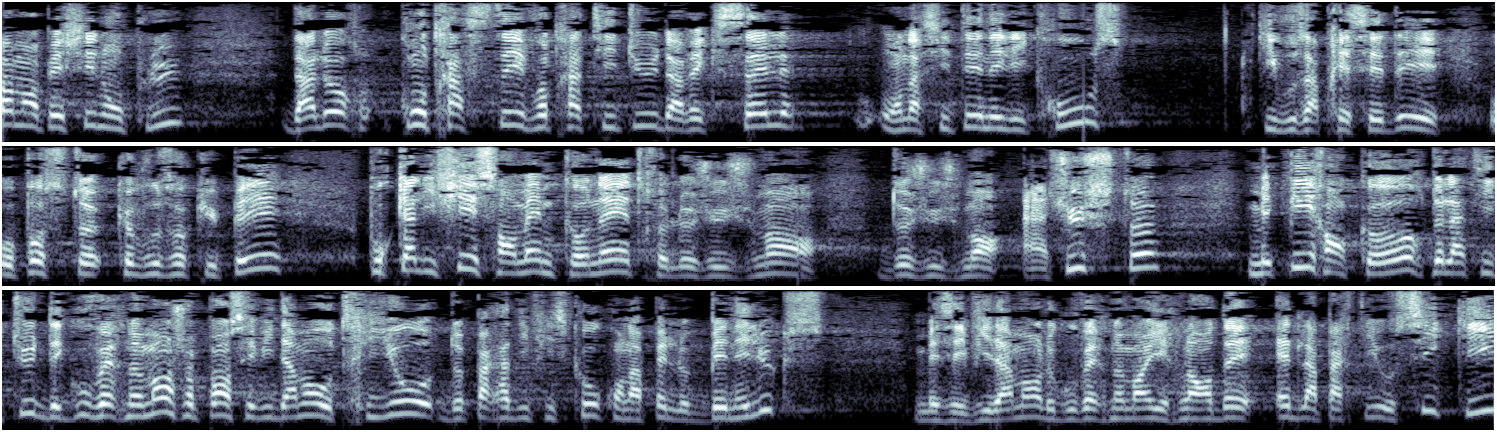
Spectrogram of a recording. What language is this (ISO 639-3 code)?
fra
